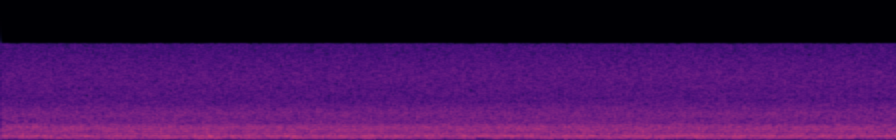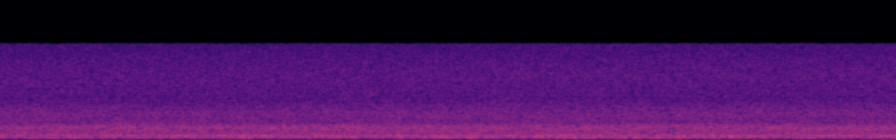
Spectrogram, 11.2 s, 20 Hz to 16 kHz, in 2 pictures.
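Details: Many honey bees at a hive gathering linden nectar on 3 June make a continuous, unbroken drone, a thick humming buzz that stays level for the whole stretch, with nothing else standing out.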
